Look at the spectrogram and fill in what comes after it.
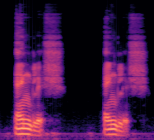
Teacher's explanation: English English the syllabification for this word is and Lish English stress is here on the first syllable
